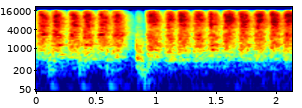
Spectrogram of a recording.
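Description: Sanding block with fairly worn 80-grit sandpaper rubbed quickly back and forth over a balsa wingtip, about eight even strokes a second with a brief break just under a second in. The strokes are taking down high spots at the tip until they sit flush with the wing's end profile.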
